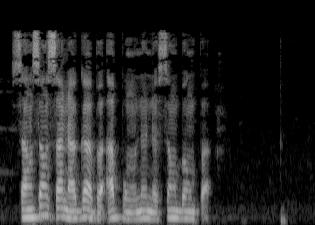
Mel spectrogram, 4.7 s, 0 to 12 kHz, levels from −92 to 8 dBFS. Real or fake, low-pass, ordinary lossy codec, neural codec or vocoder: real; 7.2 kHz; MP3, 48 kbps; none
